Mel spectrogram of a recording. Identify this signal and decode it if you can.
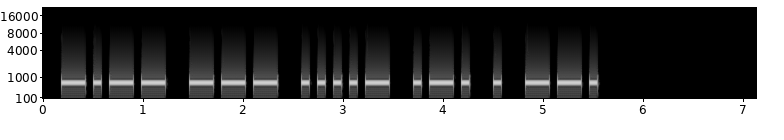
Morse code, heard as a keyed tone, about 15 wpm, 700 Hz. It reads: YO4REG
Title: DXCC-100 Call Signs - 6 Characters - Repeated 3x - 15wpm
